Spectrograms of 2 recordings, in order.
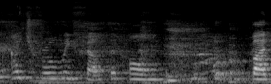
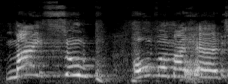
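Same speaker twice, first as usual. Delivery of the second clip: higher, louder cry of disbelief; outraged chef; 7 semitones higher, 6 dB louder than usual. Acted. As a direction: wail the indignity of it, loud and high. Outraged climax of chef's tragic monologue.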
